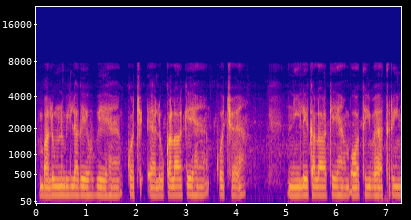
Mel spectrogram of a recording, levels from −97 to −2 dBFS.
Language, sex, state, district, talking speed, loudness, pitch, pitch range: Hindi, male, Chhattisgarh, Kabirdham, 155 wpm, -23 LUFS, 130 Hz, 130-135 Hz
